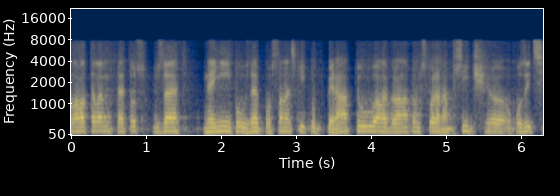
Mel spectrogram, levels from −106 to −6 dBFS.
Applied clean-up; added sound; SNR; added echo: neural mask model RNNoise.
